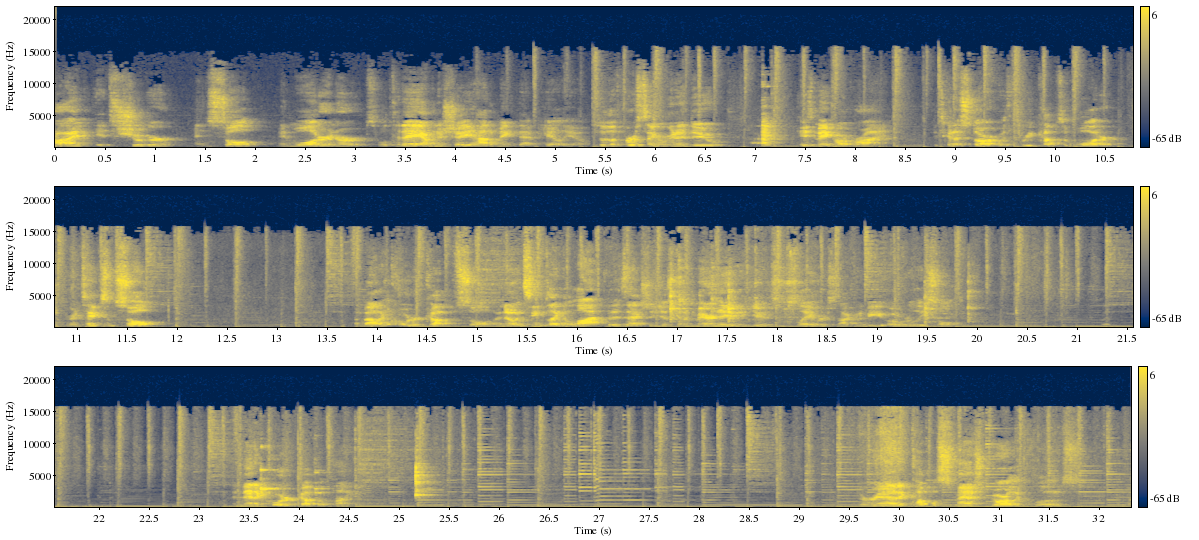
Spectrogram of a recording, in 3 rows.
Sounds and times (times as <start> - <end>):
Speech: 0.0 - 11.9, 13.8 - 19.9, 23.3 - 24.6, 29.6 - 31.8
Music: 4.3 - 32.3.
